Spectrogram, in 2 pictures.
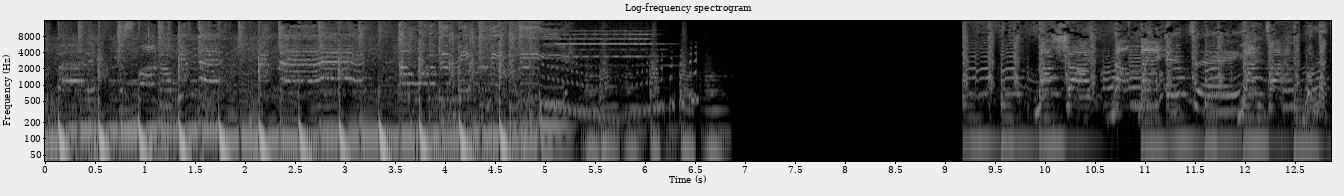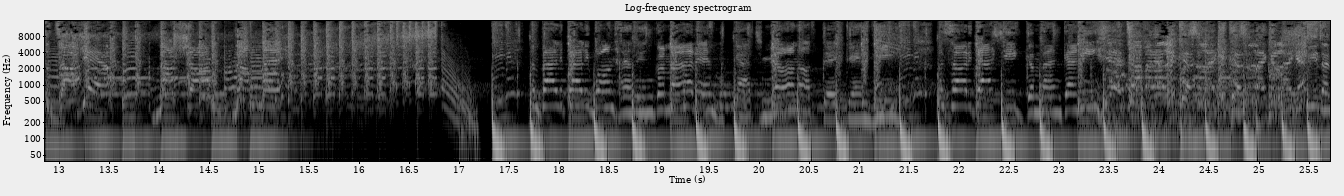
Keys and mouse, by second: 3.2 Tab, 3.8 a, 5.2 k, 10.0 right click, 10.8 alt+m, 13.6 ctrl+r, 15.7 a, 16.0 k, 16.6-17.7 drag, 20.0-21.8 right drag, 20.3 g, 22.0 ctrl+z, 22.4 ctrl+z, 22.7 ctrl+z, 22.9 ctrl+z, 23.6 a.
